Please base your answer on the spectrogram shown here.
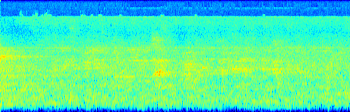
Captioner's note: distant chattering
